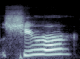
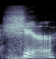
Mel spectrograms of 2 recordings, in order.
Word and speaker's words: Scherer: Is it 2 syllables, Scherer, or is it like Scheer? It's like whatever you want it to be.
